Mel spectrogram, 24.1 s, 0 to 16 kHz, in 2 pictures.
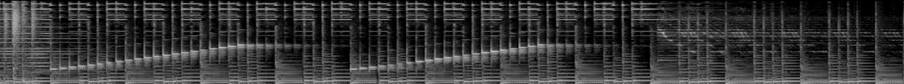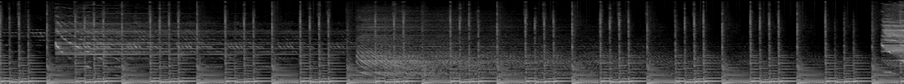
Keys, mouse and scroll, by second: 2.3-5.5 drag, 8.5-13.0 drag, 13.5-15.8 drag, 16.4 click, 17.6-20.2 drag, 21.0-24.1 drag.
